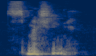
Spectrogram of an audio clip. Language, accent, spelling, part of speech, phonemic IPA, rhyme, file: English, Southern England, smashing, adjective / noun / verb, /ˈsmæʃɪŋ/, -æʃɪŋ, LL-Q1860 (eng)-smashing.wav
- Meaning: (adjective) 1. Serving to smash (something) 2. Wonderful, very good or impressive; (noun) The breaking or destruction of (something brittle) in a violent manner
